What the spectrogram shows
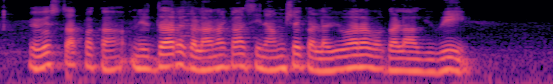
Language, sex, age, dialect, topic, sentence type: Kannada, female, 41-45, Coastal/Dakshin, banking, statement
